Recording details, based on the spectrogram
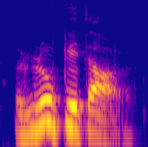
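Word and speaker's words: L'Hôpital: This word, H has no sound, so it's pronounced L'Hopital.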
